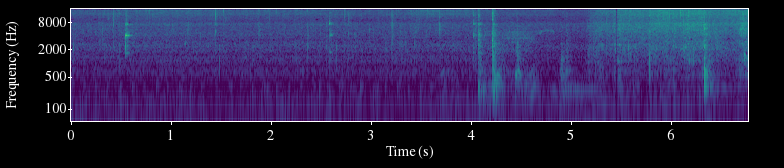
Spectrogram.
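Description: Garlic paste with onions frying in hot oil for a Bengal-style mustard pabda fish curry, a steady soft sizzle with stirring clinks and scrapes that grow louder and busier toward the end; a voice briefly speaks.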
